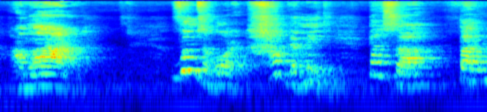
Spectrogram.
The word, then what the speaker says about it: hablar: O espanhol diz hablar e não hablar. Hablar.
